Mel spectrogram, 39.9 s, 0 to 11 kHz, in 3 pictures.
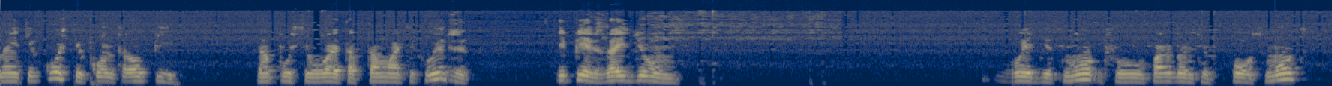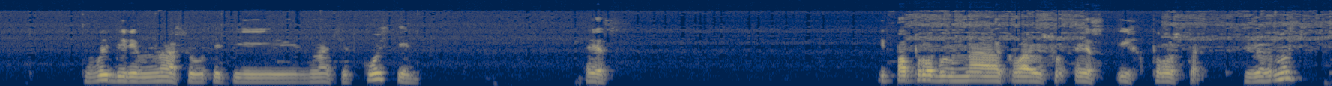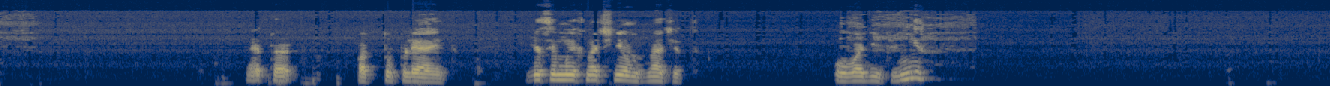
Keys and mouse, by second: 0.9 ctrl+p, 7.0 click, 8.3-10.4 drag, 11.4-12.7 drag, 13.8-14.3 middle drag, 15.0-15.8 middle drag, 17.5-18.2 middle drag, 26.9-28.8 middle drag, 30.0 ctrl+z, 32.8-39.4 drag, 39.5-39.9 middle drag.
